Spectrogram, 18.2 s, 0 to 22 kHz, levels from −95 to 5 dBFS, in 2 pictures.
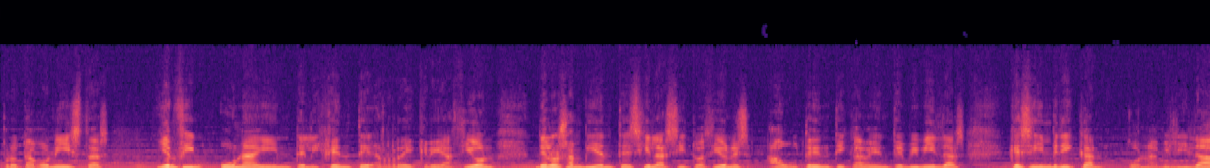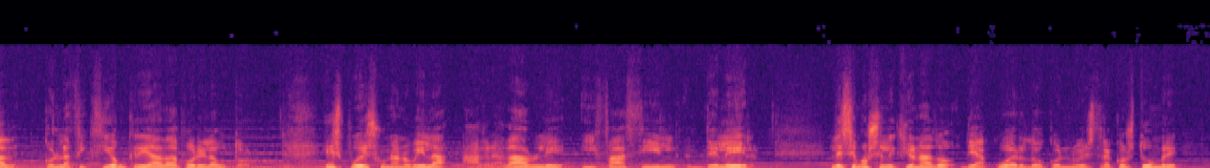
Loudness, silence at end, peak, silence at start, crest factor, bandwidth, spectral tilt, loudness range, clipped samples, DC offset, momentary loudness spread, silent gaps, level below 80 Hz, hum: -22 LUFS; 0.2 s; -4 dBFS; 0 s; 20 dB; 16 kHz; -5.5 dB/octave; 2 LU; under 0.1%; under 0.1%; 9 LU; none; -46 dBFS; none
